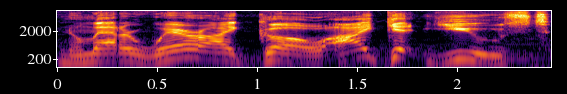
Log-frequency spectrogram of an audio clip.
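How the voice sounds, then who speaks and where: Over clear background music, a man does a put-on character voice, fairly high-pitched, at a moderate pace. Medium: video game. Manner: wounded, guarded.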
